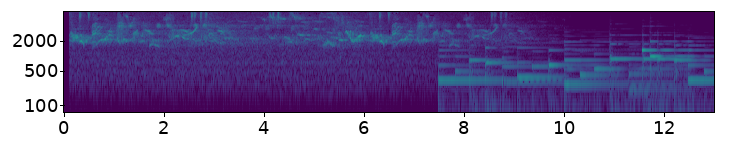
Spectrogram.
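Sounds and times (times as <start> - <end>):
outdoor background hiss: 0.1 - 10.0
birds chirping and singing: 0.1 - 10.1.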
